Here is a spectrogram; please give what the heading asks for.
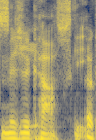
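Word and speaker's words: Migicovsky: I'm going to do you know how to pronounce his last name mski no I'm going to try yeah M mikowski mikov mikowski thank you so he created a new company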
